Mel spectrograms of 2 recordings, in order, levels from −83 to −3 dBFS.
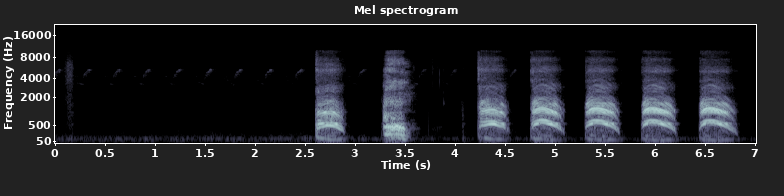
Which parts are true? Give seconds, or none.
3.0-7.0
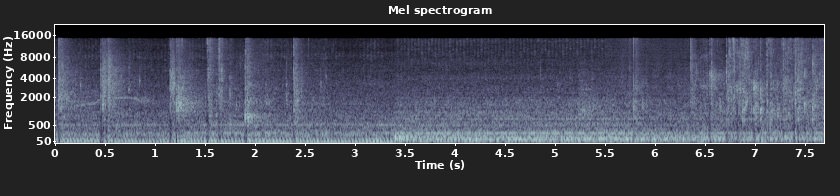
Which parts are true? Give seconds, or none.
0.0-5.5; 6.4-7.7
